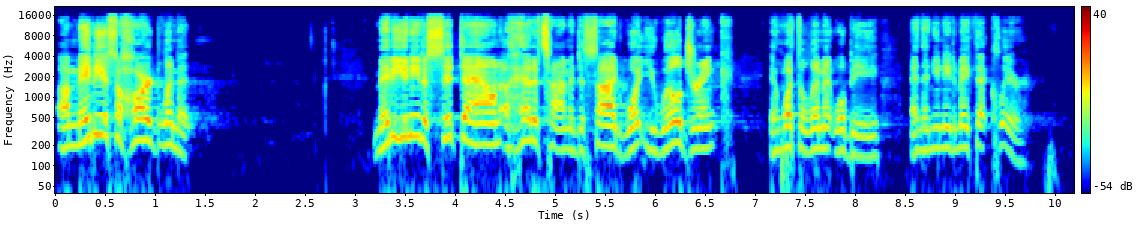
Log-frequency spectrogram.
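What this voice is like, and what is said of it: Strained voice starting to give out. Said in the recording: “man, my voice is starting to go”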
